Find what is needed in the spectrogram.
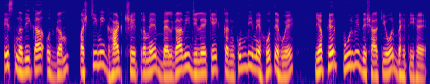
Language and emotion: Hindi, neutral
